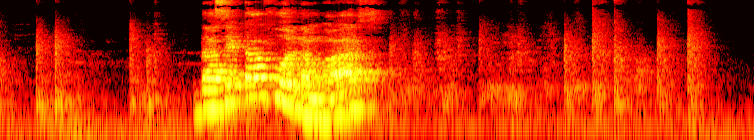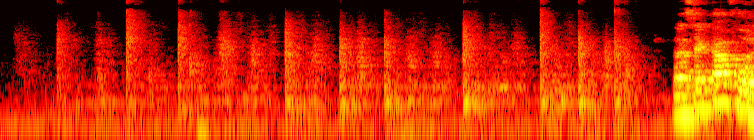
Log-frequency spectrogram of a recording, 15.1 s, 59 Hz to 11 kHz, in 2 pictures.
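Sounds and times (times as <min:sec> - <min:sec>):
handwriting strokes: 0:03.6 - 0:14.1.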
